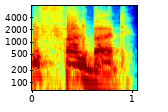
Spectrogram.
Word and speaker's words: Svalbard: It is called Falbad. The word starts with an S but the S is silent.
